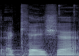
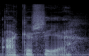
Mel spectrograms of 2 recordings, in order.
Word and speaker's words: acacia: for that one but i do know that it's acacia and not akasia holy crap did i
